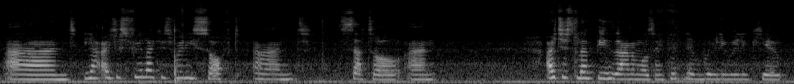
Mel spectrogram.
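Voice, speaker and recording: A British woman talks in a casual, chatty vlog style. Her voice sits a little high and often crackles with vocal fry. A fan hums faintly behind her as she speaks. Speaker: colouring channel host. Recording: clear fan noise behind voice. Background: electric fan.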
